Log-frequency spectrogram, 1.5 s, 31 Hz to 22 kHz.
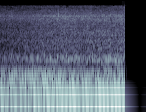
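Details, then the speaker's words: Non-VTEC B20 on Huntertuned decapped E85 injectors (about 1000cc), idle control turned completely off in Hondata, unlike the previous injectors: steady low, even idle with no hunting or surging; smooth as butter. "my Iook is completely off like and it's not surging or anything there's other injectors I had to have it in normal a old Idol somewhat decent [ __ ] off any higher than now to start getting choppy but it's completely often it's smooth like butter hell yeah"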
